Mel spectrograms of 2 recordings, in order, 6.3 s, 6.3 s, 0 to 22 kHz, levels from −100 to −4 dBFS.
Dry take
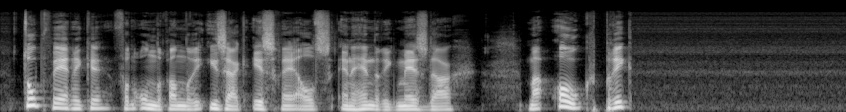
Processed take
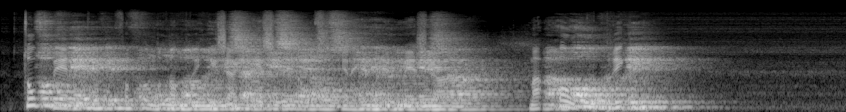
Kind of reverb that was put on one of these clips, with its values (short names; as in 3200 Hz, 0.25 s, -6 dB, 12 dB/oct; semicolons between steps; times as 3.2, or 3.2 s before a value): digital reverb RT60 1.1 s, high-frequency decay 0.8×, pre-delay 65 ms, DRR -6.5 dB; gain -10.5 dB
